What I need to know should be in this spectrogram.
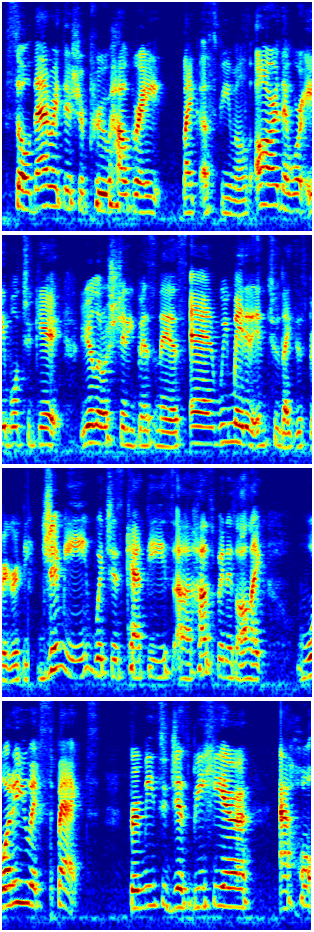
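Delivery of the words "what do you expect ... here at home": clumsy, bad put-on New Jersey accent. Retelling what a husband said to his wife, Jimmy in a bad Jersey accent. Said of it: "I'm trying to do like a Jersey accent".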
